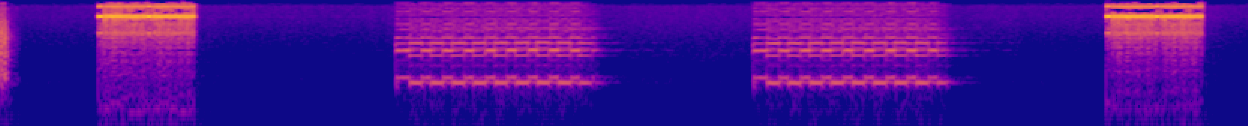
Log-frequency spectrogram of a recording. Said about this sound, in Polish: Odbierz, gdy zadzwoni telefon.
